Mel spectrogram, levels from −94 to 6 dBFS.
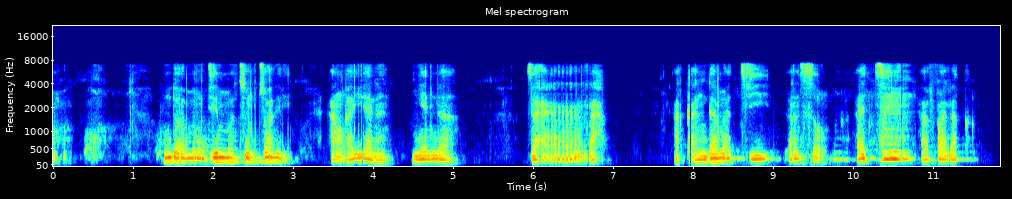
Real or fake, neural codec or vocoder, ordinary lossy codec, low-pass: fake; codec, 16 kHz, 4.8 kbps, FACodec; Opus, 64 kbps; 7.2 kHz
